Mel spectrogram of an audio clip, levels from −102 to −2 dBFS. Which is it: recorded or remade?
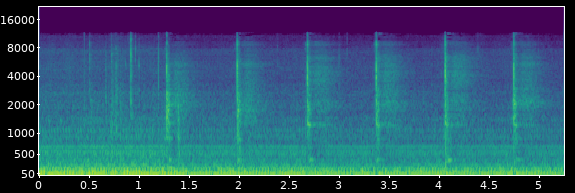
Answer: remade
